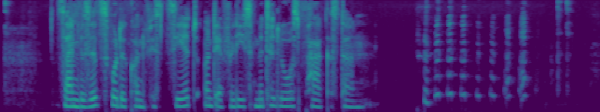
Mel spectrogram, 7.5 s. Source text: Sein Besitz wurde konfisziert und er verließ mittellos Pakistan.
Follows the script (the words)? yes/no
yes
